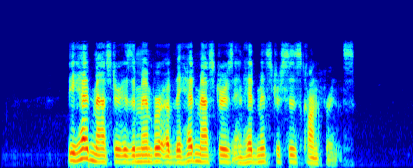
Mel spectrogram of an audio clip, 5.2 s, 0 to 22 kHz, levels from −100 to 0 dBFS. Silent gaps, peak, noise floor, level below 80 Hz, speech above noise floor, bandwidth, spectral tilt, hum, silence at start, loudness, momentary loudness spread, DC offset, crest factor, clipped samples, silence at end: none; -4 dBFS; -84 dBFS; -66 dBFS; 61 dB; 7.8 kHz; -5.5 dB/octave; none; 0.85 s; -23 LUFS; 12 LU; under 0.1%; 20 dB; under 0.1%; 0.95 s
